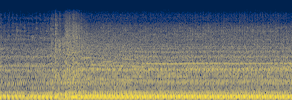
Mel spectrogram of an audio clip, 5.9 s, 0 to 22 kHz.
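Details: Craftsman DLT3000 lawn tractor, factory Honda 16.5 hp engine, previously no-start, started with manual choke via temporary piggyback solenoid: cranks briefly, catches, settles into steady even idle about three beats a second, no stumbling; runs fine.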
